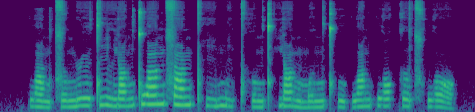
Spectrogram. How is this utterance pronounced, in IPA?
p w ɑ˨˩ ŋ t͡s ɤ˧˥ ŋ ɻ ɻ̩˥˧ t̪ i˥˩ l j ɑ˧˥ ŋ t̪ w ɑ˥ ŋ s ɑ˥ ŋ pʰ i˧˥ m i˨˩ pʰ ʊ˧˥ ŋ t̪ʰ j ɑ˥˩ ŋ m ɤ˧˥ ŋ t̪ʰ u˨˩ p w ɑ˥ ŋ p w ɔ˥ k ɤ˥ t͡sʰ w ɔ˥˩

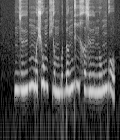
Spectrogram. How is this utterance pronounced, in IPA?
n z yː ŋ͡m ə ʃ oː m ç əː m b ə ɗ ə ŋ ɡ iː x ə z yː n u ŋ ɡ o

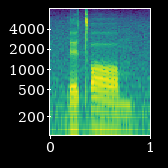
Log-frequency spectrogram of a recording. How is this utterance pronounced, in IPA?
ɾ ɛ tʼ ɒː m

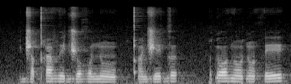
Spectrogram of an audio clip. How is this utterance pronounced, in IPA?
d͡ʒ ɪ qʰ ɪ v e d͡ʒ o ʁʷ ɪ n õ | qʼ ə̃ d͡ʒ e ɡ ə | ɗ ɔ ð ɔ̃ ɗ ɔ̃ θ e

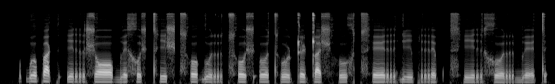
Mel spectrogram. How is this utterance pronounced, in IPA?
ɓ ʊ p a k ʔ i r ʃ ɔː b e x o ʃ tʰ i ʃ t͡sʰ o ɠ uː r t͡sʰ o ʃ ʔ ʊː tʰ uː ʈ ɪ ʈ a ʃ h uː x t͡sʰ e r ɠ iː p r e p t͡sʰ i r x ʊ r b eː t

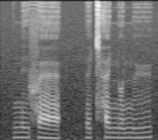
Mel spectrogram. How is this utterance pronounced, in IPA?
n i f ɛ | ɪ cʰ ɛ ɲ ʊ ɲ y

